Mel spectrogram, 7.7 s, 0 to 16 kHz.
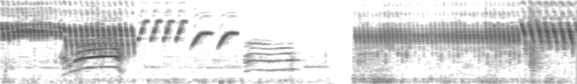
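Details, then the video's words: Loper canary singing a variation: rapid high trill, a few rising and falling slurs, deeper harmonic notes, a brief pause, then a long sustained fast trill that grows louder. "14 variasi suara burung kenari loper"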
